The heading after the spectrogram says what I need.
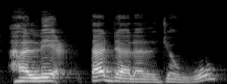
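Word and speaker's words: هل اعتدل الجو: Contoh yang kelima, hal i'tadalal jawu, atau cara membacanya lebih tepatnya hal i'tadalal jawu, apakah udaranya sejuk?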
